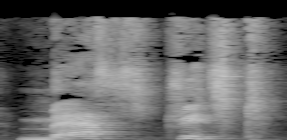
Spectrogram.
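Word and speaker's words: Maastricht: করতে পারি না ট্রাস্ট মি অনেক কঠিন একটা উচ্চারণ ম্যাস্ট্রিচ এরকম হচ্ছে এটার উচ্চারণী ম্যাস্ট্রিজ ট্রিটি এটির উপর ভিত্তি করেই কিন্তু ইউরোপিয়ান ইউনিয়ন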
